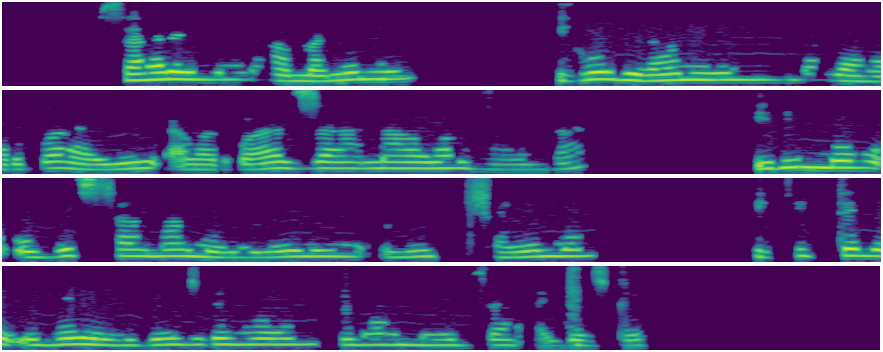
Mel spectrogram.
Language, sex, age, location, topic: Kinyarwanda, female, 18-24, Kigali, health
